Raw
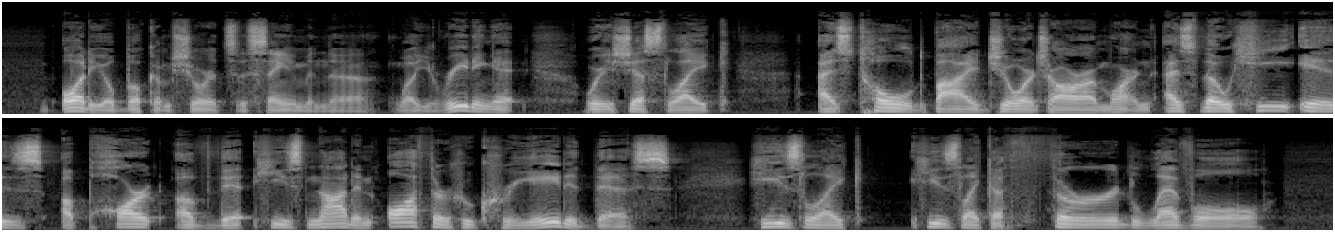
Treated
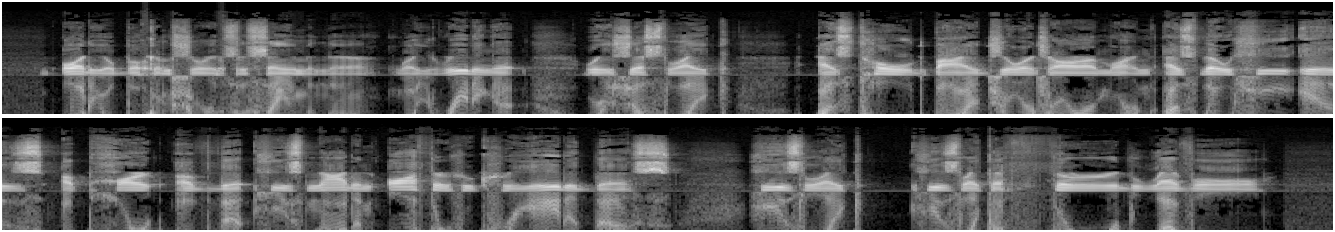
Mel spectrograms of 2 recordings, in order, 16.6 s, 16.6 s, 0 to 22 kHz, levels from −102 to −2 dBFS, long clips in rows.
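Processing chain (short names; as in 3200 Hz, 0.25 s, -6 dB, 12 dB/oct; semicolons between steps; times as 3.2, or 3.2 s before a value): four-band scrambler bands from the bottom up 2143; 0.77–1.89 sustainer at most 25 dB/s; gain +7.5 dB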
